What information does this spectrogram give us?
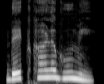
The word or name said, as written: ದೆಖ್ಖಾಳಭೂಮಿ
